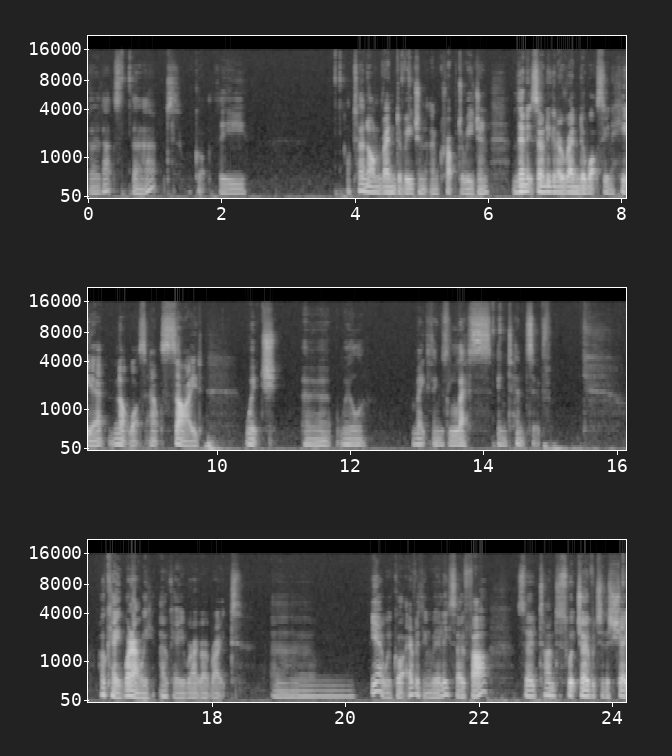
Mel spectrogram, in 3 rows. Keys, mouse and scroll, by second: 0.5 click, 3.8-4.2 drag, 4.8 click, 14.2 click.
